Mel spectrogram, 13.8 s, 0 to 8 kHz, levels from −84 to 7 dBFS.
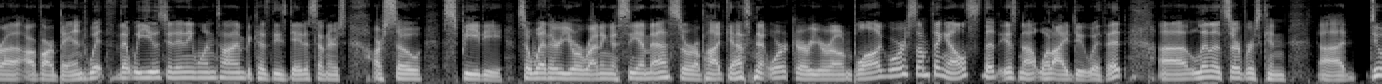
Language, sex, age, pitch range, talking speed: English, male, 40-59, 120-160 Hz, 210 wpm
